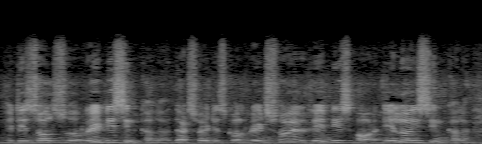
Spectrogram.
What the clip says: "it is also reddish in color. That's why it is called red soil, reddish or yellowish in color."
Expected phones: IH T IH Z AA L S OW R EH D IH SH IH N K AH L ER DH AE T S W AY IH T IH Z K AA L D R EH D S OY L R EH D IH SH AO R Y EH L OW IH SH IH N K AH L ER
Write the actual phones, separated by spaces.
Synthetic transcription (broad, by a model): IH T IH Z AA L S OW R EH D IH S IH N K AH L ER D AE T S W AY IH T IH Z K AA L D R EH D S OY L R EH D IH S AO R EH L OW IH S IH N K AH L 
